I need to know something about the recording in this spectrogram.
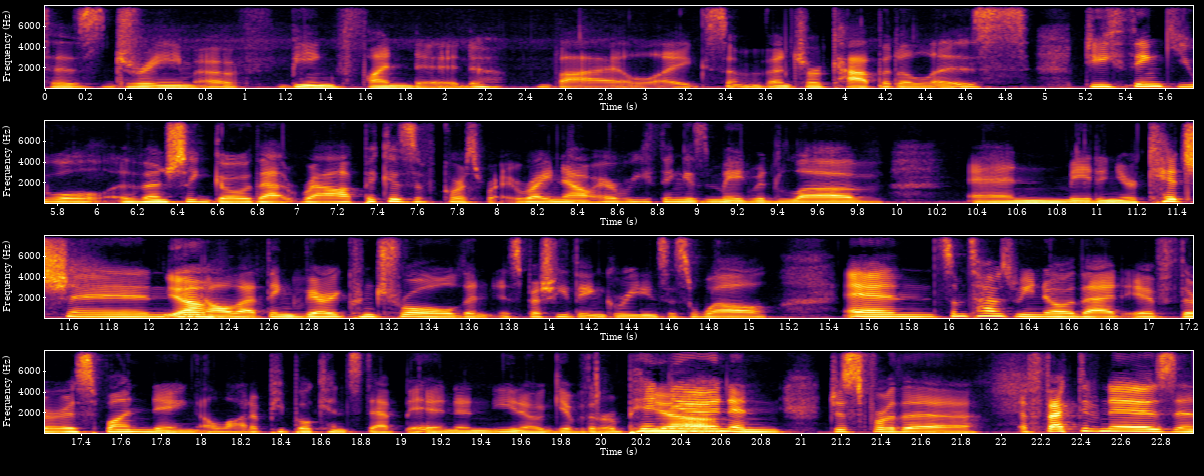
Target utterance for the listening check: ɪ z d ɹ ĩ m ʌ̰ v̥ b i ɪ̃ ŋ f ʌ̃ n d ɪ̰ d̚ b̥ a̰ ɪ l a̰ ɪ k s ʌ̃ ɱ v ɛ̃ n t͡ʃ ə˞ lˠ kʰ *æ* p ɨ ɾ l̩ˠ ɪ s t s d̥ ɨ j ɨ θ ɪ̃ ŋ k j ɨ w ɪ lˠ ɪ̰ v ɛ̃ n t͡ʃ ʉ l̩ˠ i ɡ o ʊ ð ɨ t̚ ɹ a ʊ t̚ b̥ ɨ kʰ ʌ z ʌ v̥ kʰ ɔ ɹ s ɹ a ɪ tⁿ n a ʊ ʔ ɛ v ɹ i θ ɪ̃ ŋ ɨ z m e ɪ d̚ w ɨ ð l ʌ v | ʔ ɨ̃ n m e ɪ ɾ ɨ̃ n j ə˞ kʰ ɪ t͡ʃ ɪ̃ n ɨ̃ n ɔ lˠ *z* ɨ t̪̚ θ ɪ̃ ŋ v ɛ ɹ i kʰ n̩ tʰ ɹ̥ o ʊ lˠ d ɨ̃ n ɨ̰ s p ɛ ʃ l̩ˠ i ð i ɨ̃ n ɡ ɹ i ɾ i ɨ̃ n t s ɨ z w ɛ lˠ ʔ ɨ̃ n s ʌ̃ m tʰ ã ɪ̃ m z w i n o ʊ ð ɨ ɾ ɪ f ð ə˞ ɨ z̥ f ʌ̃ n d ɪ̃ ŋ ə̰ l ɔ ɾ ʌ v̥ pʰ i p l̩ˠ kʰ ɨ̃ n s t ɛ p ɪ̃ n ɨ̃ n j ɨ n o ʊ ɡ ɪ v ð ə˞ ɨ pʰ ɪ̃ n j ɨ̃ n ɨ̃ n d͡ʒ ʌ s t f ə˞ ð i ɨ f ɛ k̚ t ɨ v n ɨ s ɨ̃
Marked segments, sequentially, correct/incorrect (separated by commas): correct, incorrect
